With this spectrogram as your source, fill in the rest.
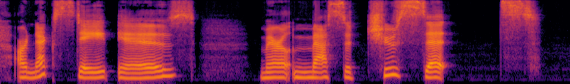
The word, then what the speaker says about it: Massachusetts: And if you pronounce Massachusetts like Netty does, which is Massachusetts, you can also send us your stories.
